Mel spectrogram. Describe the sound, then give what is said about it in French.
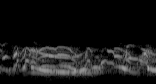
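A wolf pack with pups howls in chorus, several long wavering voices overlapping, with higher, thinner yips and howls from the pups woven through the steady sound. “une meute avec des louveteaux qu'on peut entendre qui sont beaucoup plus aigus.”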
